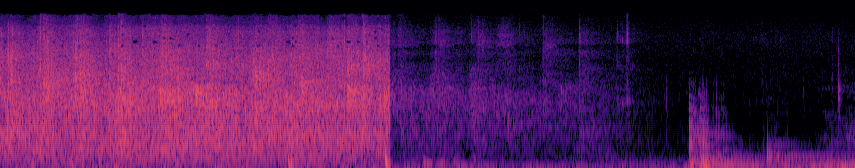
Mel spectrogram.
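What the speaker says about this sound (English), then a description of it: "let's give a hand clap of praise to the Lord" A church congregation gives a hand clap of praise, loud sustained applause filling the room for about three seconds before fading to scattered claps and quiet thumps.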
